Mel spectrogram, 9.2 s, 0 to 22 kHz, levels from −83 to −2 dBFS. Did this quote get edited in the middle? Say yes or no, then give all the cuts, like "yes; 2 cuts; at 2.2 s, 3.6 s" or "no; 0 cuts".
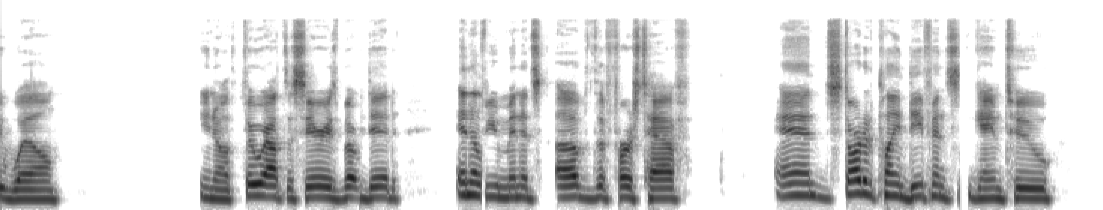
yes; 3 cuts; at 3.0 s, 4.0 s, 8.0 s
